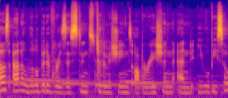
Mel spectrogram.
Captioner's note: winder clicks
